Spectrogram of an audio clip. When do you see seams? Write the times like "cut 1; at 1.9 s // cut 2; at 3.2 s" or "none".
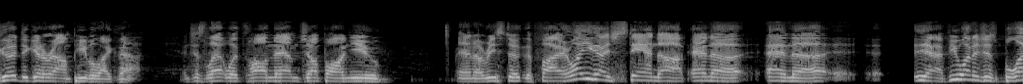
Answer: cut 1; at 6.8 s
